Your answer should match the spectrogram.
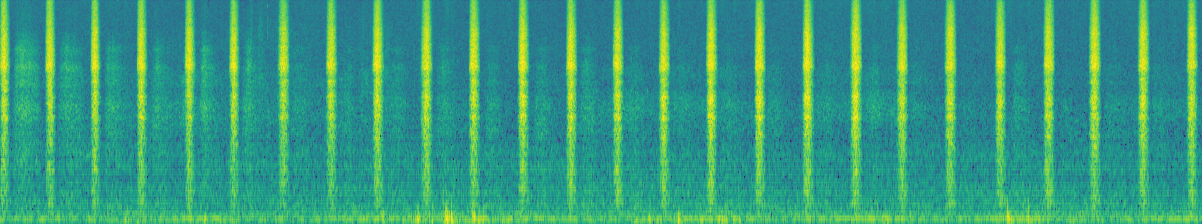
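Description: Rhythmic breaths in a deep breathing exercise, each drawn in like a vacuum by relaxing the navel. Many short, evenly spaced sniffs arrive about once a second over a quiet low hum.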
